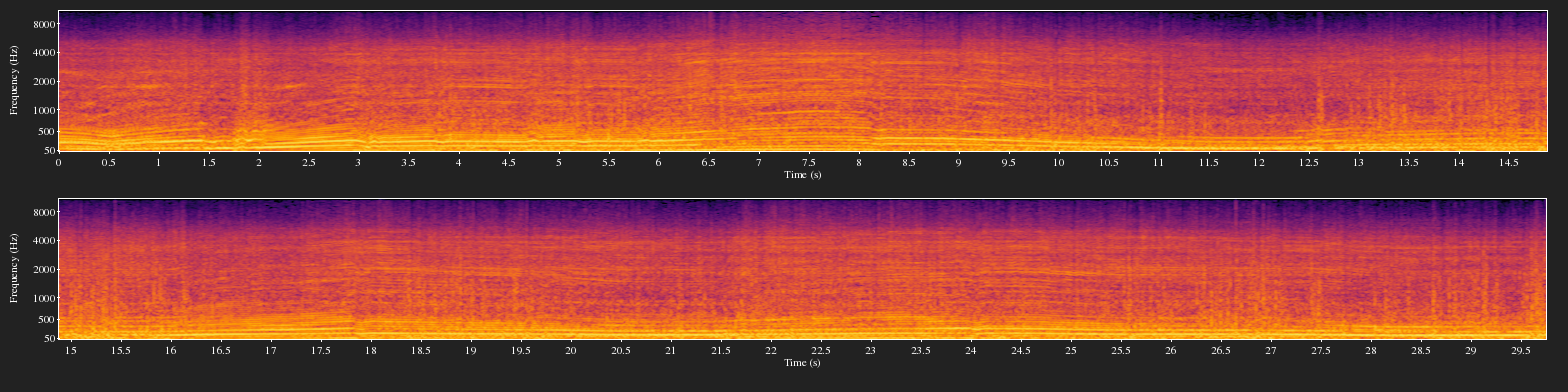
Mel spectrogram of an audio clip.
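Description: Sport motorcycle engine heard from on board, its revs climbing and dropping again and again as the bike accelerates out of and slows into corners.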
